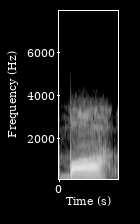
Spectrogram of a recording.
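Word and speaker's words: Ma (麻): and he did include Ma. That's spelled M-A, which is the Chinese pronunciation for the word for cannabis, and said that it was useful for treating pain and a number of other conditions.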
